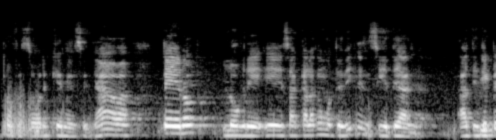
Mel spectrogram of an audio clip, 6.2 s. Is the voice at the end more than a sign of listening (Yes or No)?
No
